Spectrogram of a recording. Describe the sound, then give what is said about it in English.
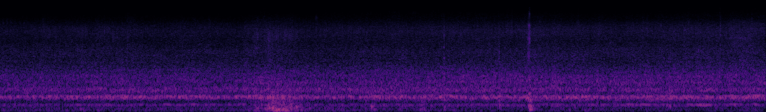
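A drone honeybee buzzes steadily during a beehive inspection, a low droning hum with a strong tonal band, holding continuously for several seconds with a brief louder swell partway through and no voices. “It's a drone right here. Oh, that's a drone.”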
